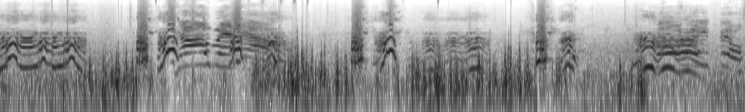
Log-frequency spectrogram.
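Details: Female pet dog answering back while being scolded: repeated wavering, yodel-like whines and moans that bend up and down in pitch, interleaved with a person's scolding voice.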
